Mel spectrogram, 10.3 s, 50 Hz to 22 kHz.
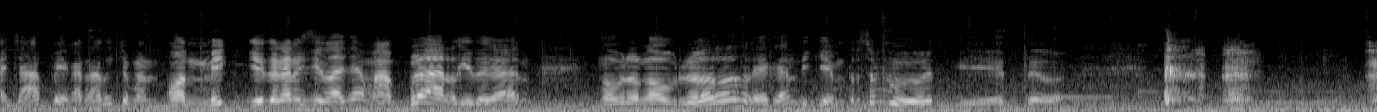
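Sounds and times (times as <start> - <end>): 
casual conversation: 0.0 - 8.5
speech: 0.0 - 9.6
person coughing: 8.7 - 9.5.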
